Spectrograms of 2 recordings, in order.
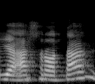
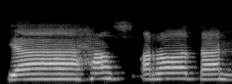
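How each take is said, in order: First: The second word starts without an h sound. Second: The second word starts directly with an h sound. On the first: The speaker calls it wrong. "Bukan ya asrotan, di situ huruf H langsung. Tadi ada penambahan huruf" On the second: The speaker calls it right. "langsung ke huruf H"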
